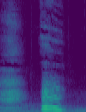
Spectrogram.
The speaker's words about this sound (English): How you know I'm getting old, bitch, because I'm yawning and I yawn twice. Oh, I'm so sorry for your ears.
